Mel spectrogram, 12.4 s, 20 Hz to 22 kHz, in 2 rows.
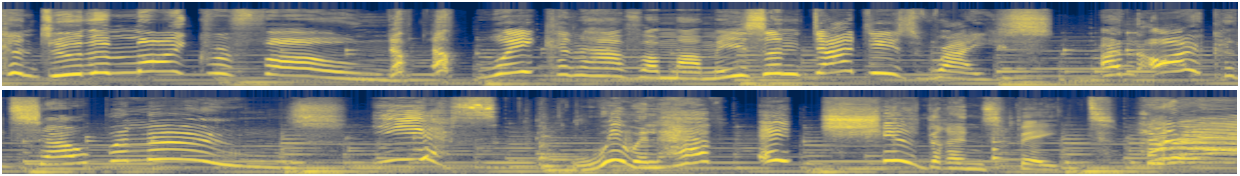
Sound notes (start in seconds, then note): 2.0 barks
